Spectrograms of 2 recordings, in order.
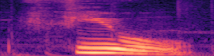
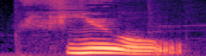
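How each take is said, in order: First: It is said with a y sound before the vowel. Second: The same.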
